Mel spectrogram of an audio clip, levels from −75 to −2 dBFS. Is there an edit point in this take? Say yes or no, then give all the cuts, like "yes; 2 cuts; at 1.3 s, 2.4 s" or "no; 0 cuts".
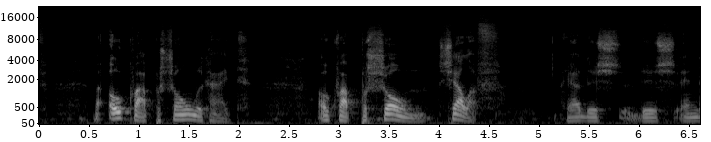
no; 0 cuts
